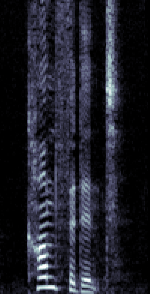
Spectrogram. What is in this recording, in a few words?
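"confident", American English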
